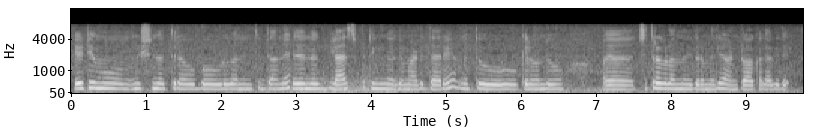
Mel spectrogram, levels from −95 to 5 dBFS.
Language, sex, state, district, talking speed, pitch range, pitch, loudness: Kannada, female, Karnataka, Dakshina Kannada, 90 wpm, 200-220 Hz, 205 Hz, -17 LUFS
